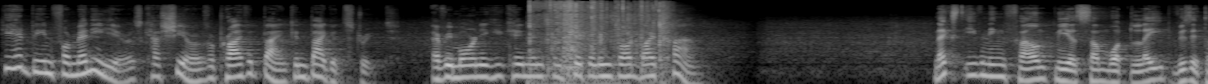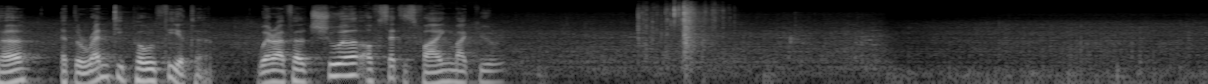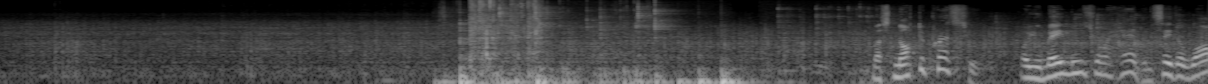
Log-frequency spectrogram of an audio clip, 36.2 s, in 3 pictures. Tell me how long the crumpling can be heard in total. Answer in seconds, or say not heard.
3 s.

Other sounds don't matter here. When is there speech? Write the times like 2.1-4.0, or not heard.
0.1-3.7, 4.3-7.0, 9.3-17.1, 32.3-36.2.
